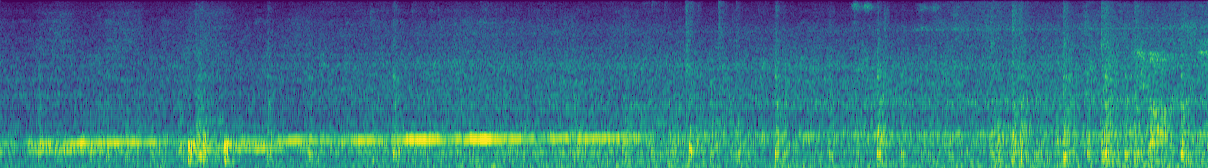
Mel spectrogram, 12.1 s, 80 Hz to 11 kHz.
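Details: Toei 5300 series set 5315, Mitsubishi GTO-VVVF, Keikyu limited express Misakiguchi–Kanazawa-bunko, in-car recording; steady mid-pitched whine over rail clatter climbing slightly as the train accelerates, abnormal traction inverter noise.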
